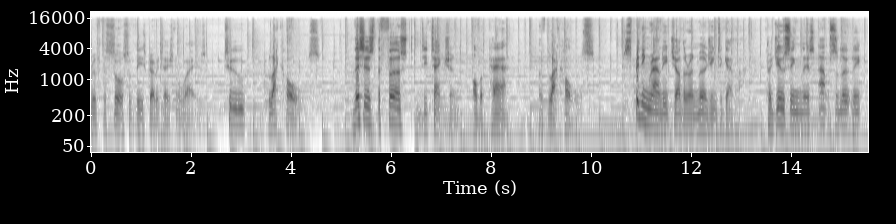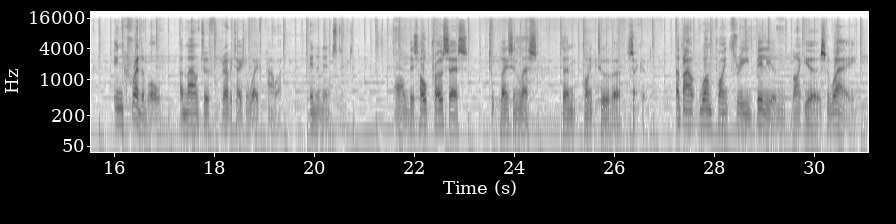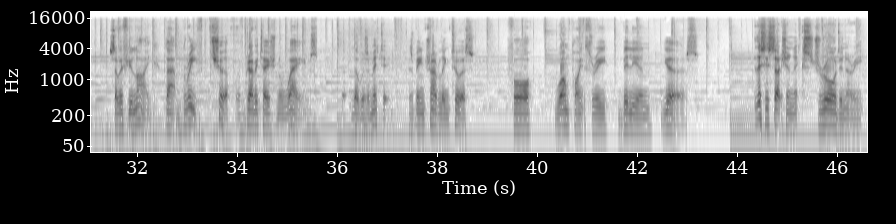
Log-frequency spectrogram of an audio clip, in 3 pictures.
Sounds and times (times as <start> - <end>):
Speech: 0.0 - 4.6, 5.2 - 10.1, 10.7 - 15.4, 16.0 - 20.8, 21.6 - 30.9, 31.5 - 38.8, 39.4 - 43.2, 44.4 - 46.6
Music: 0.0 - 46.6.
